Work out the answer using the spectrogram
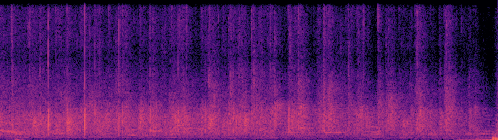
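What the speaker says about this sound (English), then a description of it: "Let's have one more round of applause for those Keno Junior High School All-Stars." Steady applause from a school governing board meeting audience honoring Keno Junior High School all-stars, a dense, continuous patter of many hands at moderate distance lasting throughout.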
